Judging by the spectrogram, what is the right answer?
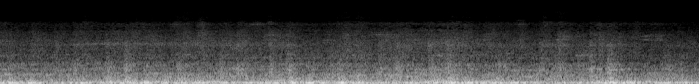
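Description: MTR Kwun Tong line metro train moving past at close range, a steady low rumble of wheels on rail and running gear.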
